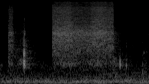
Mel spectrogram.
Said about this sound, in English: look how that sprays out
